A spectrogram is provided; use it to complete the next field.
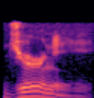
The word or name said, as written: journey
